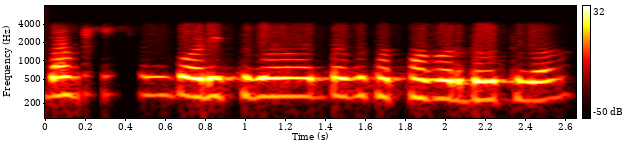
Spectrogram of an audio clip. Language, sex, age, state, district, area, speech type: Odia, female, 18-30, Odisha, Bhadrak, rural, conversation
